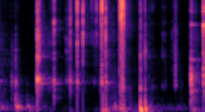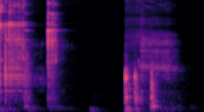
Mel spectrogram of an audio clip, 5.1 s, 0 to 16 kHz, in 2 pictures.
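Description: Metallic clicks and glassy clinks as a beer, an oatmeal stout brewed with coffee at 7.5% ABV, is handled and cracked open, followed by a short hissing release of gas and a brief fizzy rush, with no talking.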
